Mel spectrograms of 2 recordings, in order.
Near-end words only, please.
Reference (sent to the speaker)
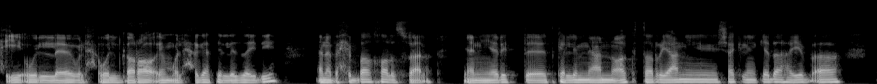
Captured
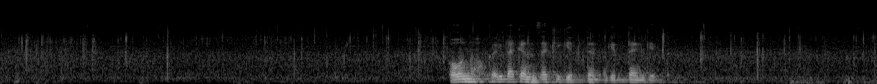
هو المحقق ده كان ذكي جدا جدا جدا

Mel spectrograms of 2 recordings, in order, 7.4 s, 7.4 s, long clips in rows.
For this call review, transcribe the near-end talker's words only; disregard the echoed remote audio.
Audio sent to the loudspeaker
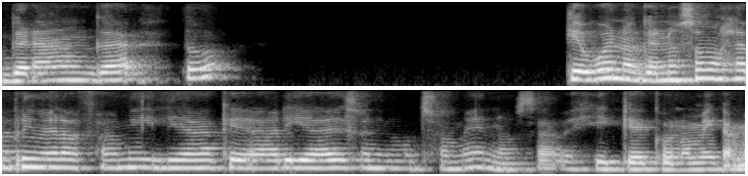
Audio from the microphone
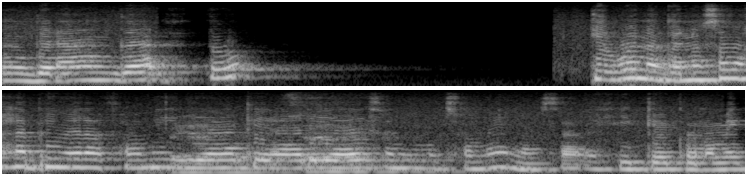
ver cómo sale

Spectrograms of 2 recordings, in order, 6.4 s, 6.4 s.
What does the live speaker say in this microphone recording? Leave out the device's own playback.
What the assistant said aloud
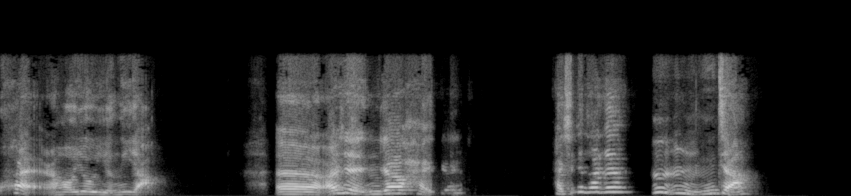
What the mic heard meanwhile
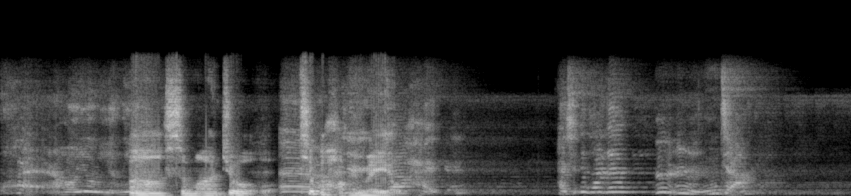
嗯，什么就这个好像没有

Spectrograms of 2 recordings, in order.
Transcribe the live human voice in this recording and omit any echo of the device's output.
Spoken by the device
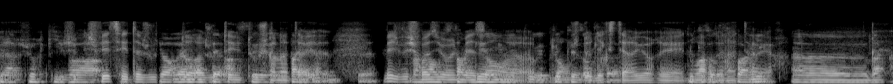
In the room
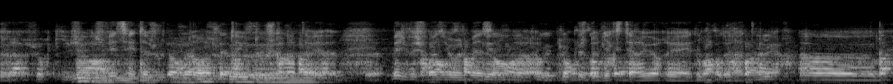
Mais bon, mais bon, je pense que euh,

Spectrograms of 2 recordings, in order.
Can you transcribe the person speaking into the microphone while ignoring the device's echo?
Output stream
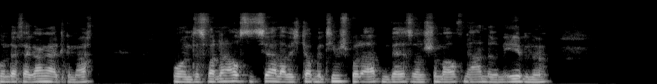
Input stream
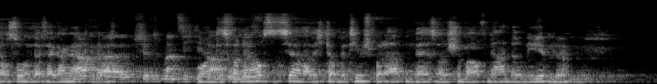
Nachher schüttelt man sich die Hand und ist,

